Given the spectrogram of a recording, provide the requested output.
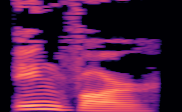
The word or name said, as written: ingvar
